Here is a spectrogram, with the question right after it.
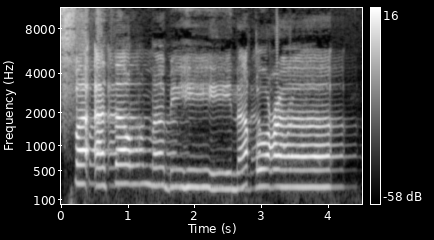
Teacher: فَأَثَرْنَ نہیں پڑھنا ہے بلکہ فَأَثَرْنَ بِهِ میں ہا کے نیچے کھڑا زیر ہے جو کہ یا مدہ کے قائم مقام ہے، اس لیے اسے ہم ایک الف یعنی دو حرکات کے برابر کھینچ کر پڑھیں گے۔ اور نقعا میں قاف حرف قلقلہ ساکن ہے تو یہاں پر قلقلہ خوب ظاہر ہوگا · فَأَثَرْنَ میں را ساکن سے پہلے زبر ہے، را کو پر پڑھا جائے گا، اور ثا بالکل نرمی کے ساتھ بغیر سختی اور بغیر سیٹی کے ادا ہوگا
